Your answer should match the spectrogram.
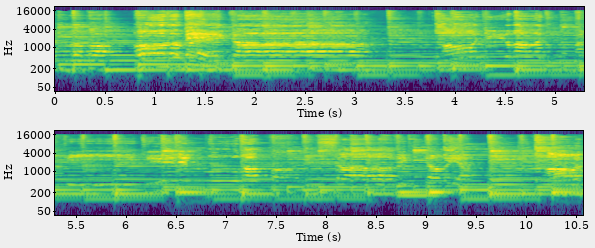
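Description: Acoustic guitar strummed as accompaniment to a song sung in French by a woman and a man.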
